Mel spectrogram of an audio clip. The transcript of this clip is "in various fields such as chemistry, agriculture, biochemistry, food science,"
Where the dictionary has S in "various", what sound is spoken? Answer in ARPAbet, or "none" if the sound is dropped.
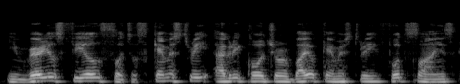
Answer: S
